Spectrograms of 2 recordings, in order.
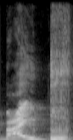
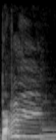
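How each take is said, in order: First: It is said at a lower pitch. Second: It is said at a very high pitch.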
